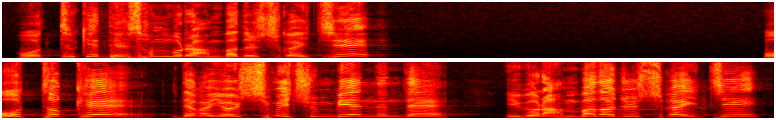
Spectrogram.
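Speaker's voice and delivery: acted outrage, high and loud; indignant anger. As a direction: protest loudly as if your gift was snubbed. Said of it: "분노가 끓어오르실 것입니까?".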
